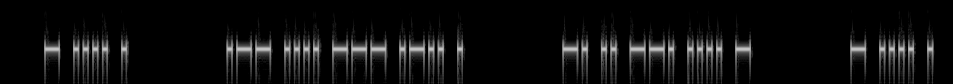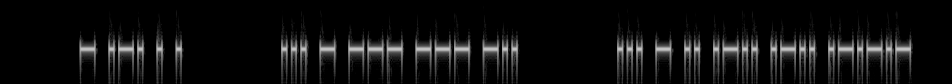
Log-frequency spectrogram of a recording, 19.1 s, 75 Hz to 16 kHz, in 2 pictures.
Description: Morse code, heard as a keyed tone, about 25 wpm, 700 Hz. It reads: THE WHOLE NIGHT THE TREE STOOD STILL.
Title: 3x Word-Spacing - Sentences from Top 500 Words - 25wpm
